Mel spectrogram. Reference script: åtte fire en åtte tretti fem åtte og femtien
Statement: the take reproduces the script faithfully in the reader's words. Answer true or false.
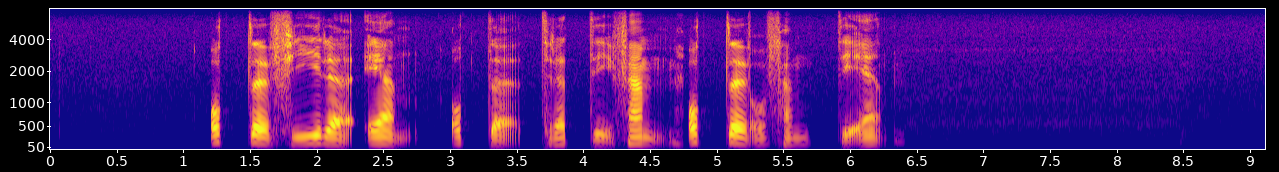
true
